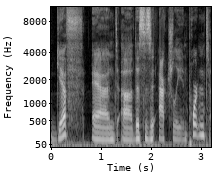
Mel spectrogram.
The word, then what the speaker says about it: GIF: together now a quick aside it is actually pronounced gif and this is actually important otherwise I wouldn't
